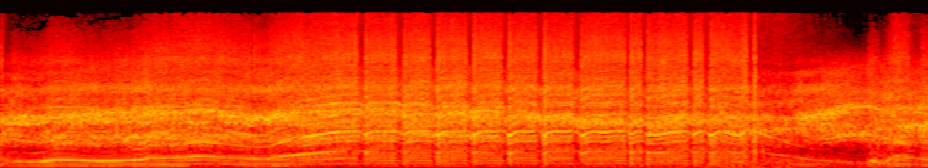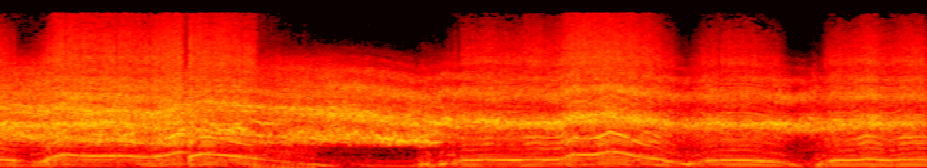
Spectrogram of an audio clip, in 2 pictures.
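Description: Tyres screech as a car slides through corners.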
